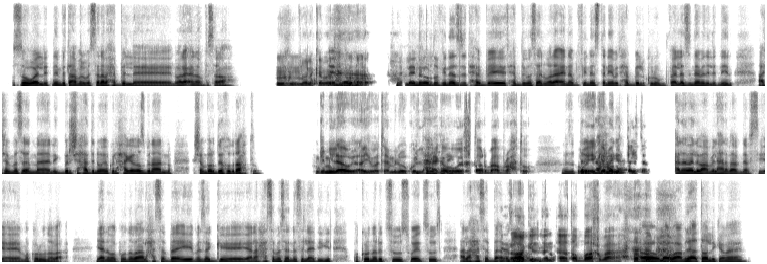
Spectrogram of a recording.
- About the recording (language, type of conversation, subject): Arabic, podcast, إيه طقوس الضيافة عندكم لما حد يزوركم؟
- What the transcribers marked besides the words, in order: tapping; laugh; in English: "red sauce، white sauce"; unintelligible speech; laugh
